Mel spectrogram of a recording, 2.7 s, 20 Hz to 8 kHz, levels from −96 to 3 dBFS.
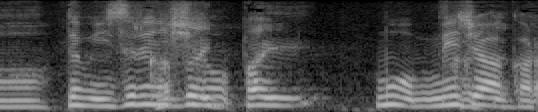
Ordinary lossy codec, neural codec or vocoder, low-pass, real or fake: none; none; none; real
